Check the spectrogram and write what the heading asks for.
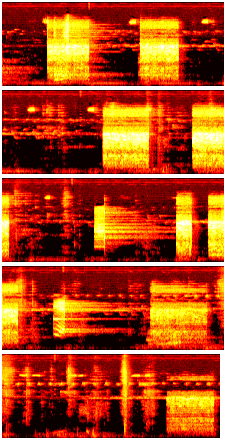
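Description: Ghost-box (spirit box) app playing through a speaker: a string of short bursts of static-like noise, each about half a second to a second, switching on and off abruptly. A few brief garbled voice-like fragments come between the bursts.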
